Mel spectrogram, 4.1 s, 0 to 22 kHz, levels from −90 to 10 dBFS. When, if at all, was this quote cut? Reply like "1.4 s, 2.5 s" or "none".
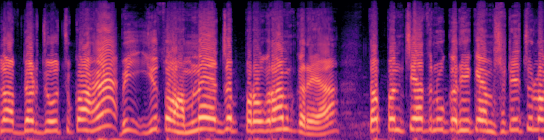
0.9 s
